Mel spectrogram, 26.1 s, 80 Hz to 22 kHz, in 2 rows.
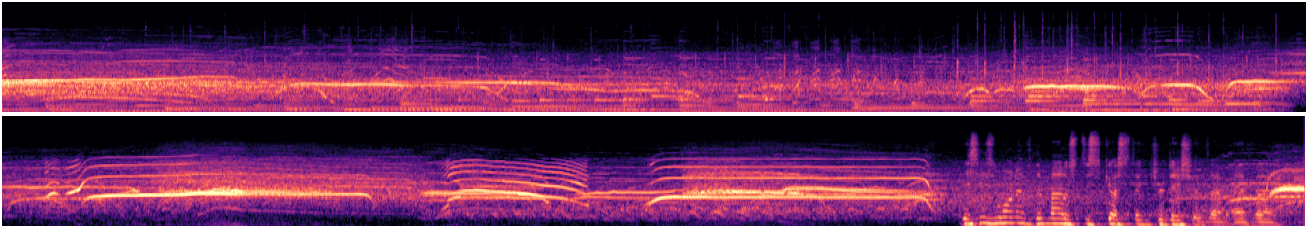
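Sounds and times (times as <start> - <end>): crowd screaming high-pitched shrieks: 0.0 - 22.8, 25.0 - 26.0
crowd noise: 0.0 - 26.0.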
